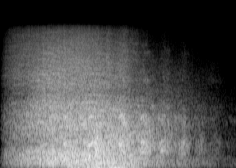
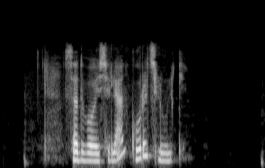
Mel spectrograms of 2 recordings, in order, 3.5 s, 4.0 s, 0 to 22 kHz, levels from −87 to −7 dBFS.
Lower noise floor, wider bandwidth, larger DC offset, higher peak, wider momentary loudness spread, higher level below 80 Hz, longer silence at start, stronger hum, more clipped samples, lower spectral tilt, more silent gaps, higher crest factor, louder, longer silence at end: second, -52 dBFS vs -89 dBFS; first, 12 kHz vs 8 kHz; neither; about the same, -4 dBFS vs -2 dBFS; about the same, 18 LU vs 16 LU; first, -34 dBFS vs -66 dBFS; second, 0.05 s vs 0.65 s; neither; neither; about the same, -5.5 dB/octave vs -5.5 dB/octave; second, none vs 3.75-3.79 s; second, 16 dB vs 22 dB; about the same, -19 LUFS vs -21 LUFS; first, 0.5 s vs 0.05 s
